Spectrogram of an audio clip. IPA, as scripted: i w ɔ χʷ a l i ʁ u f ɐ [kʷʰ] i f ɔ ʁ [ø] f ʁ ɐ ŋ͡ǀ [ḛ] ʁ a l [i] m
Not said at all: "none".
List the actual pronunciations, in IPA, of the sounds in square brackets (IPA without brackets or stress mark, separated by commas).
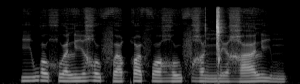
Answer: qʷ, u, e, i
